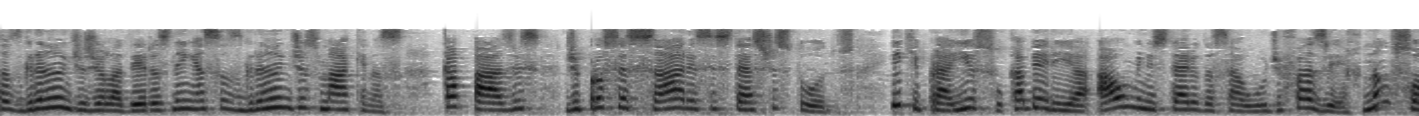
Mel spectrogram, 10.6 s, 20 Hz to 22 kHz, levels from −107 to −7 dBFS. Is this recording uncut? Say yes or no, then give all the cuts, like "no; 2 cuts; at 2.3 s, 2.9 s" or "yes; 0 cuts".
yes; 0 cuts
